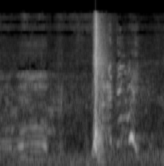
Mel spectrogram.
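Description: A single sharp smack about one and a half seconds in, with a fainter click just before the end; faint voices in the background.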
